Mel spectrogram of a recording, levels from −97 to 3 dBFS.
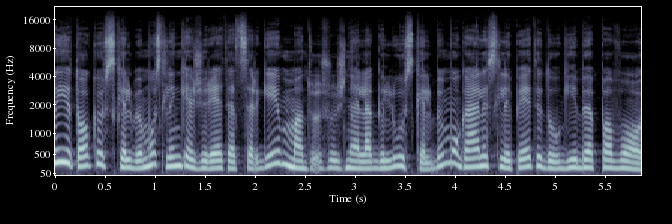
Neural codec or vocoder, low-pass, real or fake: none; 19.8 kHz; real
